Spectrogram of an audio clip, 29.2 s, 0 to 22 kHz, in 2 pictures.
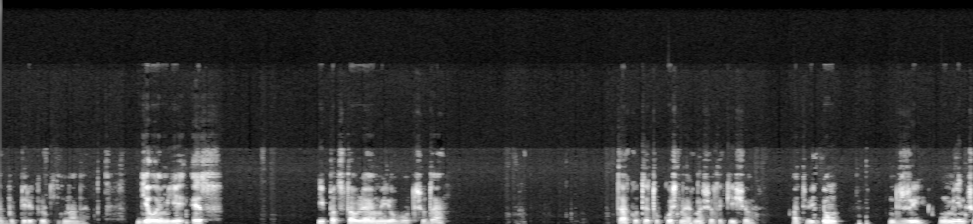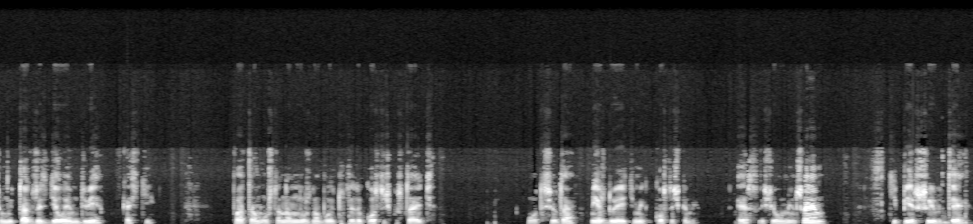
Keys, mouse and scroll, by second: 5.5 g, 9.0 click, 10.3 g, 12.1 click, 12.8 g, 15.4 e, 18.3 click, 19.5 g, 21.8 r, 28.7 shift+d.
